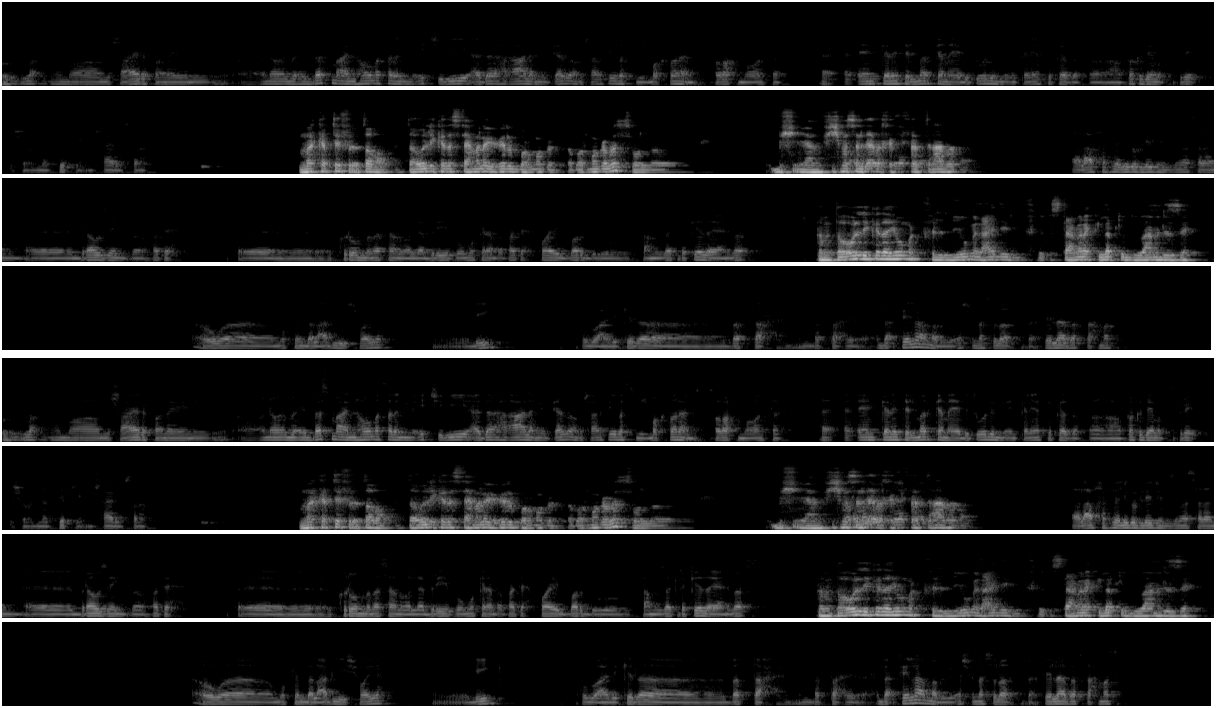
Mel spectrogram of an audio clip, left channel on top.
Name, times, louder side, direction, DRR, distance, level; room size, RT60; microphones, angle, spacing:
voice 1, 0.1-7.8 8.2-11.9 12.2-13.6 20.5-21.8 22.8-26.1 26.6-31.8 38.3-40.2 40.7-41.4 42.1-47.5, right 3 dB, 35° right, 0.6 m, -43 dB
voice 2, 15.1-18.9 19.8-21.7 32.4-36.2, left 3 dB, 60° left, 0.7 m, -29 dB
9.8 x 3.7 x 4.6 m
head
